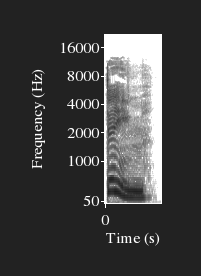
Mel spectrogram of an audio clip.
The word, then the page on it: dame: British English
